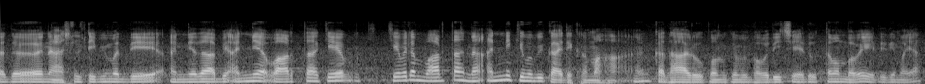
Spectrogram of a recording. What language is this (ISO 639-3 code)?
san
